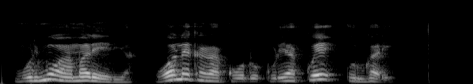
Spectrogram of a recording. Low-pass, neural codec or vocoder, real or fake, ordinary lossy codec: 7.2 kHz; none; real; none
